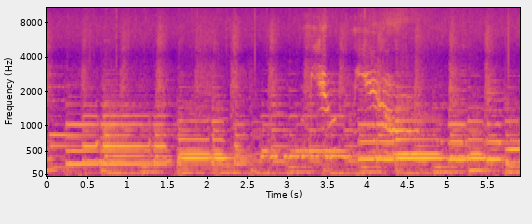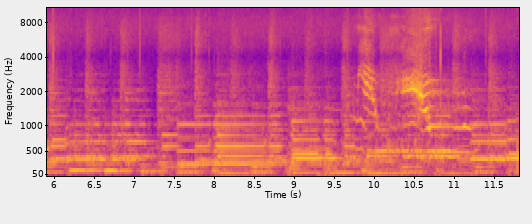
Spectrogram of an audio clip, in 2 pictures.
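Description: Cat meowing within a Spanish-language children's song: a couple of rising-and-falling meows over steady, rhythmic musical accompaniment that plays throughout.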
